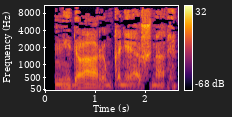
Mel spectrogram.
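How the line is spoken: Grumbling bird. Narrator (Russian): буркнула мудрая птица

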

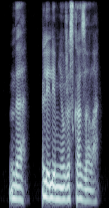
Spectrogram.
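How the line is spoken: Muffled flat reply. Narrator (Russian): глухо ответил брат

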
